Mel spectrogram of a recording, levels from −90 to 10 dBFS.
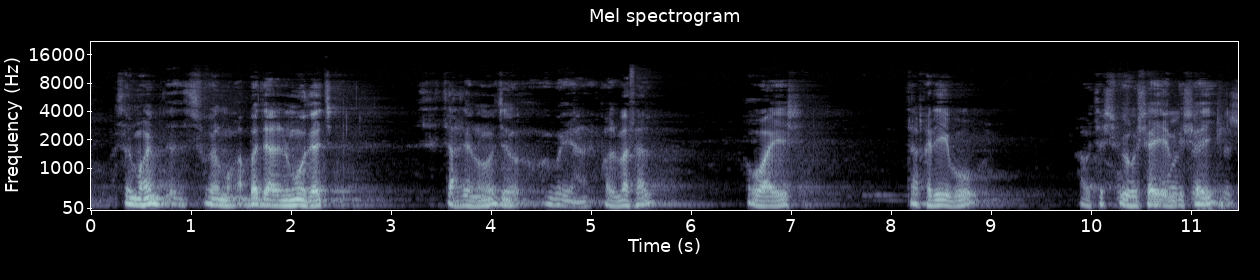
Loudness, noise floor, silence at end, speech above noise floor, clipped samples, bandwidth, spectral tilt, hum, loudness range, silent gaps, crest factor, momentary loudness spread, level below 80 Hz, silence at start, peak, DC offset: -22 LUFS; -67 dBFS; 0 s; 45 dB; under 0.1%; 11.5 kHz; -7 dB/octave; none; 7 LU; none; 20 dB; 17 LU; -58 dBFS; 0.3 s; -2 dBFS; under 0.1%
